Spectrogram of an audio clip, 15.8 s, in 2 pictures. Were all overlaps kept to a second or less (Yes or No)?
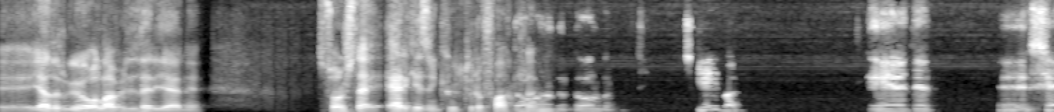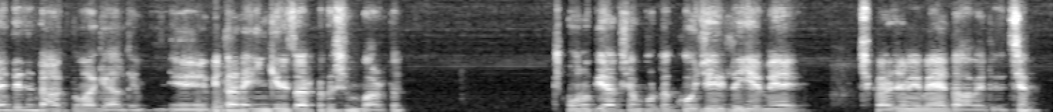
Yes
